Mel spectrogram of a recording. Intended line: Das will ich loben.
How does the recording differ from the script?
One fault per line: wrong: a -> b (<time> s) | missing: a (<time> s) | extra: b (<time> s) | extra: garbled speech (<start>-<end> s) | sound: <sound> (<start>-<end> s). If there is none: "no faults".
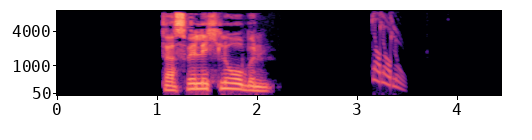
sound: chirp (3.1-3.5 s)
